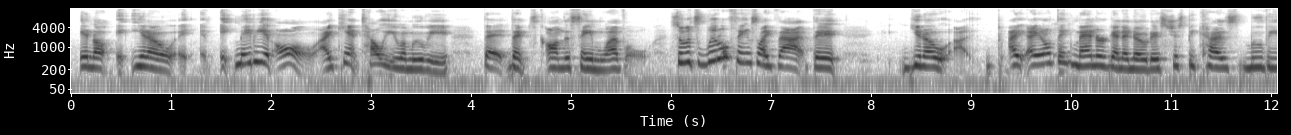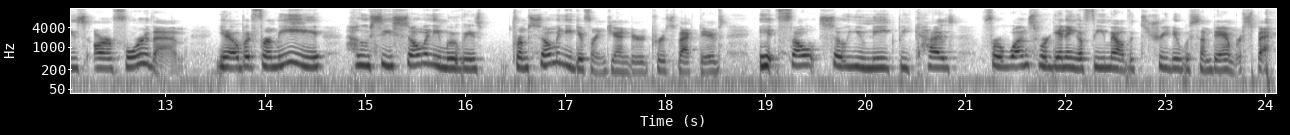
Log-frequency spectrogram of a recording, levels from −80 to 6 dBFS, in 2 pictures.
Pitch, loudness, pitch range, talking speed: 245 Hz, -19 LUFS, 225-275 Hz, 185 wpm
